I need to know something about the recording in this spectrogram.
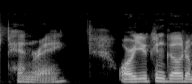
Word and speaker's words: Penre: His last name is spelled Penre, Wes Penray.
